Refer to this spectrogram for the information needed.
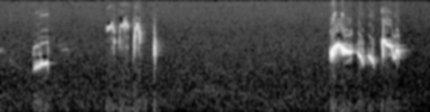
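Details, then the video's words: Orange-headed thrush song serving as a lure to get a silent thrush singing: a low whistled note, then a cluster of high thin chirps, later a loud rich phrase of swept whistles, with quiet gaps. "pancingan anis merah untuk anis merah macet"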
